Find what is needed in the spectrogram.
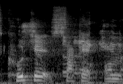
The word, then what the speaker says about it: Kuchisake-onna: It's how you pronounce it. It's not Kuchisake. – Anna. – It's Kuchisake-onna.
